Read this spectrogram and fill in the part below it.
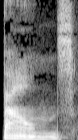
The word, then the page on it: bounds: British English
